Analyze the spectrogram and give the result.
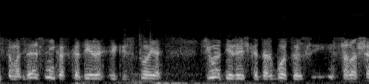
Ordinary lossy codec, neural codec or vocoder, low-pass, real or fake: MP3, 48 kbps; vocoder, 44.1 kHz, 128 mel bands, Pupu-Vocoder; 19.8 kHz; fake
